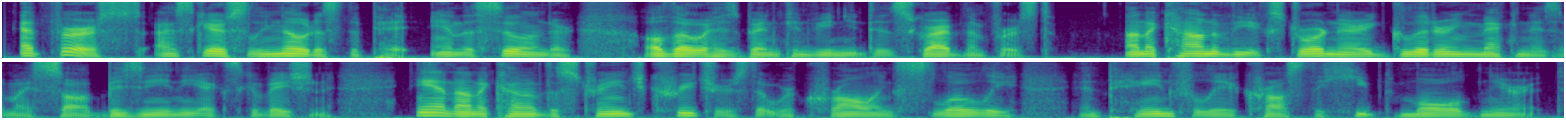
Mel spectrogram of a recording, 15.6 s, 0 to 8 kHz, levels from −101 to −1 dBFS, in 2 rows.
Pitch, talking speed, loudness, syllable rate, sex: 95 Hz, 195 wpm, -21 LUFS, 6.2 syllables/s, male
